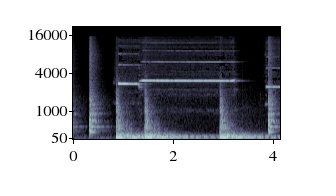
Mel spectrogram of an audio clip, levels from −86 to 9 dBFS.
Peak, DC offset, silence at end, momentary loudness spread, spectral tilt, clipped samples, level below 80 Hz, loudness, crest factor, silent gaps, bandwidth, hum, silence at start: -2 dBFS; under 0.1%; 0 s; 11 LU; -4.5 dB/octave; under 0.1%; -24 dBFS; -17 LUFS; 16 dB; none; 14.5 kHz; none; 0 s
